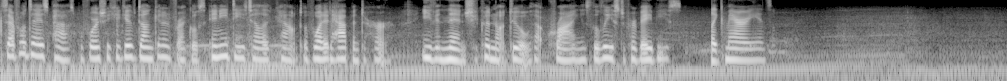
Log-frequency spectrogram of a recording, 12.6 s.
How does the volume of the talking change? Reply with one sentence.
The volume of the talking stays about the same.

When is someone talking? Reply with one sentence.
You can hear the talking from 0.0 to 9.6 s.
